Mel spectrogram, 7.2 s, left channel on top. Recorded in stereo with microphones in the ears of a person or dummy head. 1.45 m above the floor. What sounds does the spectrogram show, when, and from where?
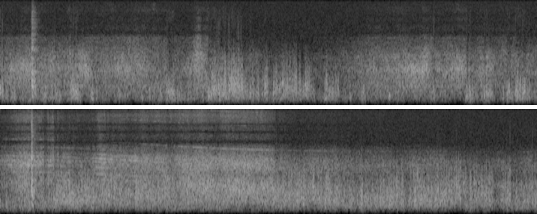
0.4 s chopping: 65° right (ahead or behind), 0.5 m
